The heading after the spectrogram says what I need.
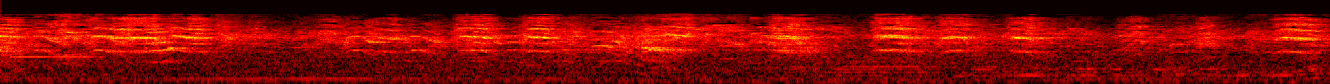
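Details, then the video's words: Harsh screeching squawks from a hand-tame pet yellow-crested cockatoo, repeated in a loose rhythm with short pauses between louder bursts. "handtame parrot | funny parrot"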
